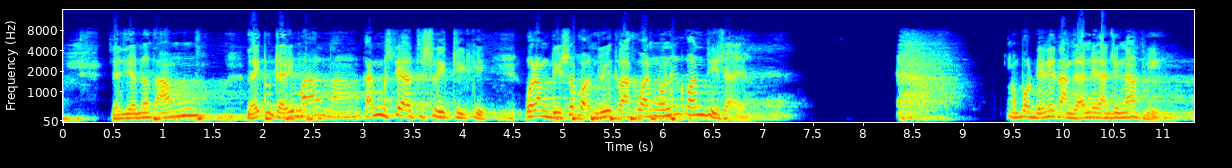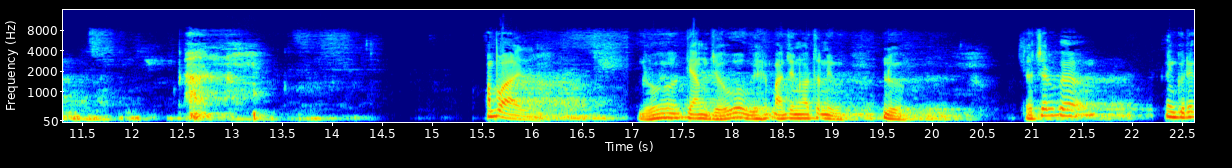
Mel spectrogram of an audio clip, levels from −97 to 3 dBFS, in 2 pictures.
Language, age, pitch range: Indonesian, 50-69, 110-150 Hz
